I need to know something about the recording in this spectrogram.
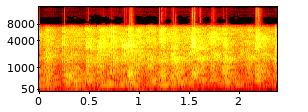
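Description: Audience applauding in a meeting room: a dense, loud patter of many hands clapping.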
